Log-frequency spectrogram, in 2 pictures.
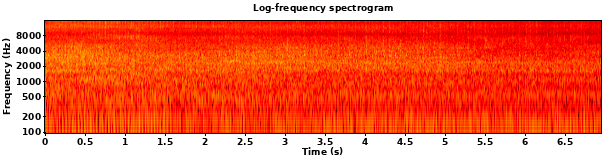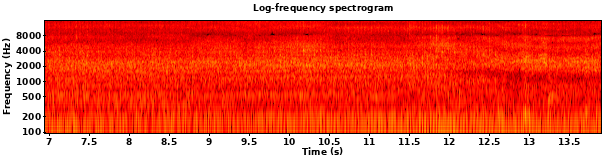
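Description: A John Deere 3020 tractor engine runs at a steady, loud low rumble with a constant droning hum that continues the whole time, briefly dipping in the lower tones midway.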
